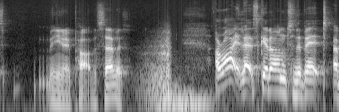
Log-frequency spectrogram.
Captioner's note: whooshing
